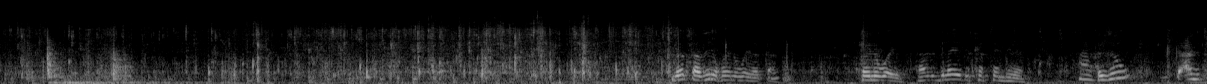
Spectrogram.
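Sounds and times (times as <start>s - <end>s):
hand splashing wet feed: 0.0s - 7.9s
water pouring into plastic basin: 0.0s - 9.0s.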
